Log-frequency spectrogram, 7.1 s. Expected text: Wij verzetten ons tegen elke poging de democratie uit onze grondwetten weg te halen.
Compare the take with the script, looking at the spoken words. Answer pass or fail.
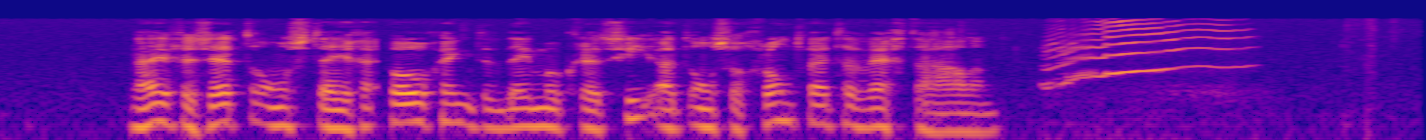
fail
